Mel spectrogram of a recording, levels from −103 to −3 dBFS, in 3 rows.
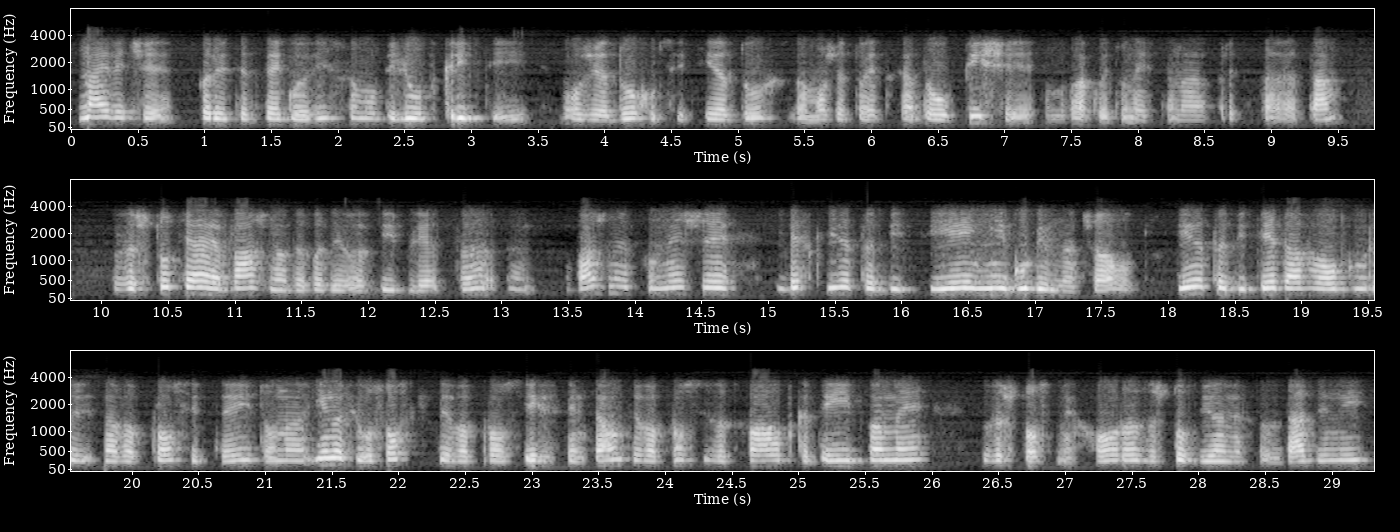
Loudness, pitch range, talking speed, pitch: -20 LUFS, 135-165 Hz, 135 wpm, 140 Hz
